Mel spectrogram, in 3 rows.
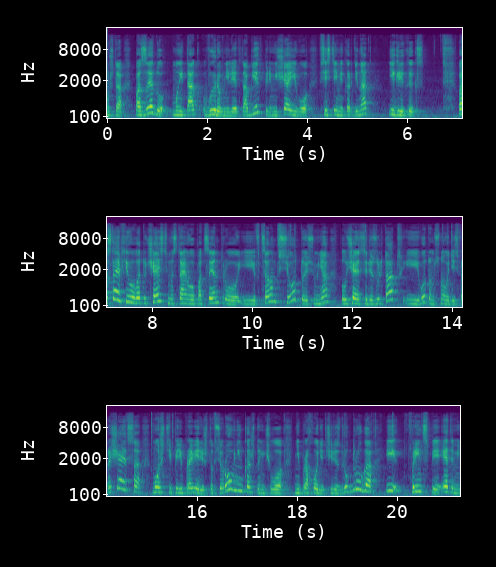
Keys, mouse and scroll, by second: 10.2 click, 10.8 click, 11.2-12.3 middle drag, 12.3 click, 14.3-15.9 middle drag, 15.9 scroll up 3, 17.4-17.8 scroll down 5, 17.8 middle click, 18.3-18.8 scroll down 1, 18.8 shift+middle click, 19.0 scroll down 1, 19.3 middle click, 20.2 click, 20.5-21.2 middle drag.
